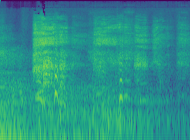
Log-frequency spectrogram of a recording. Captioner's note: laughs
